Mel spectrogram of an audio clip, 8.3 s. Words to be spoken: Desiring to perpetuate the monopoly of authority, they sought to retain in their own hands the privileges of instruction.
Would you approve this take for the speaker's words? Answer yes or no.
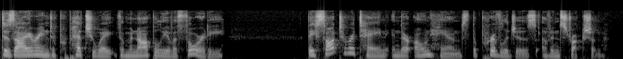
yes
